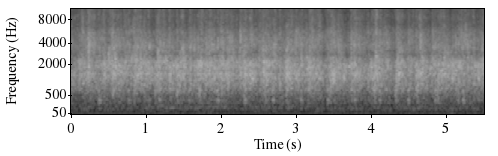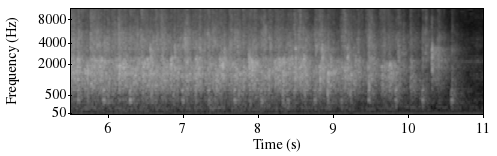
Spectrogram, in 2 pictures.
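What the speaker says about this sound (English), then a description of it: "Let's have a huge applause" A conference audience at a counter-terrorism summit gives a long, full round of applause, many hands clapping steadily and loudly for about ten seconds before it quickly fades out.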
